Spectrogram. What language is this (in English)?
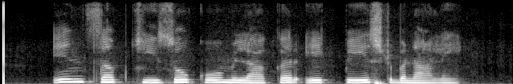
Hindi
